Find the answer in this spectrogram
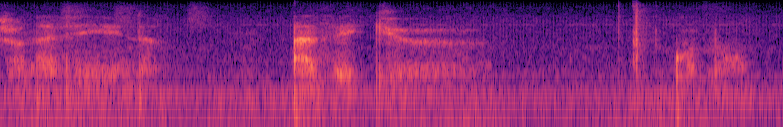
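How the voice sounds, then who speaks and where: Whispering in a relaxed tone, a woman is heard over noticeable background noise. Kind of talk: ASMR crafting video, casual talk to camera. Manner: soft-spoken, relaxed.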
